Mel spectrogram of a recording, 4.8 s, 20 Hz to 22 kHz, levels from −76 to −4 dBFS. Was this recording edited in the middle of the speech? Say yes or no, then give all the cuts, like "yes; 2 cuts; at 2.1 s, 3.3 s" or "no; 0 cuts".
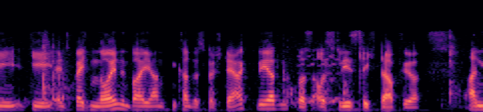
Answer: yes; 1 cut; at 3.0 s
